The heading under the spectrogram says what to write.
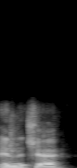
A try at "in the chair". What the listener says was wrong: In the chair. It's not in the chair, okay? It's in the chair, okay? There's no R, okay?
